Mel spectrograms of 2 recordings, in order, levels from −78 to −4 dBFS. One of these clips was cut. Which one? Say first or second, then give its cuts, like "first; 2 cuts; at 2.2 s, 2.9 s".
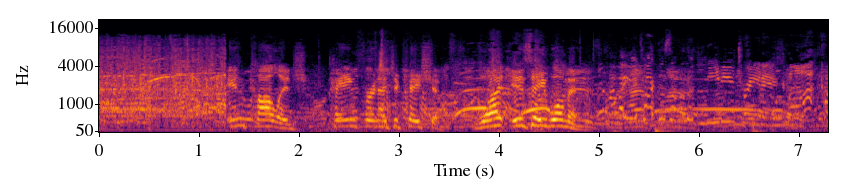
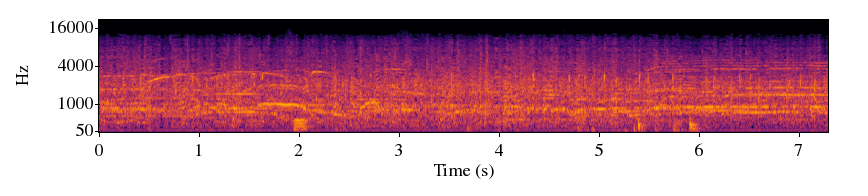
first; 1 cut; at 1.3 s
